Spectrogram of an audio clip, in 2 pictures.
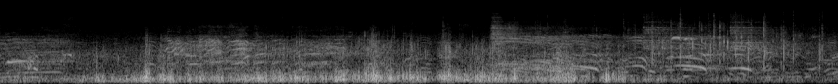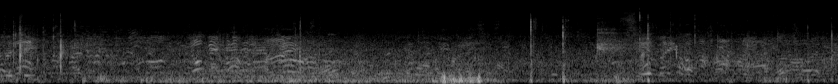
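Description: Players shout to each other across an open pitch outdoors.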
